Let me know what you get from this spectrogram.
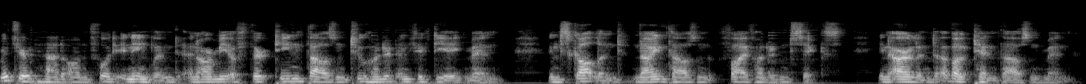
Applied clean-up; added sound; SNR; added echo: neural mask model DeepFilterNet 3.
